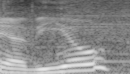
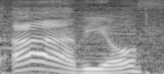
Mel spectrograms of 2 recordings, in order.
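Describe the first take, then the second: First: It is said in the speaker's everyday accent. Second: It is said with an Italian accent. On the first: "I say" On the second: "Italians say"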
